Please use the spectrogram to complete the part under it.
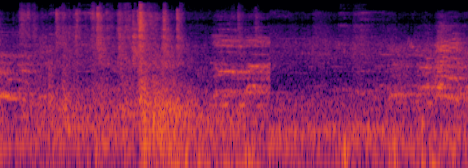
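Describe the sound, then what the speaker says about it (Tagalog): Racing pigeons arriving at the loft, with bird calls and fluttering wing sounds over a busy, steady outdoor background noise. "Wala, dumating na ibon natin."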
